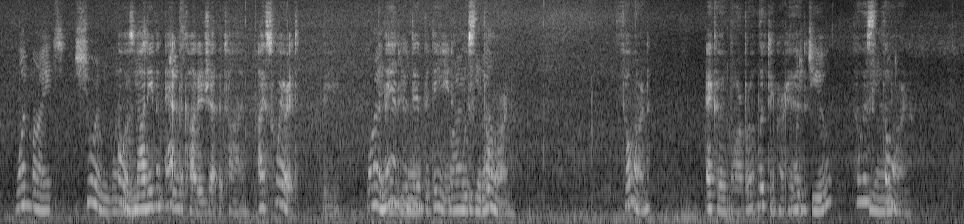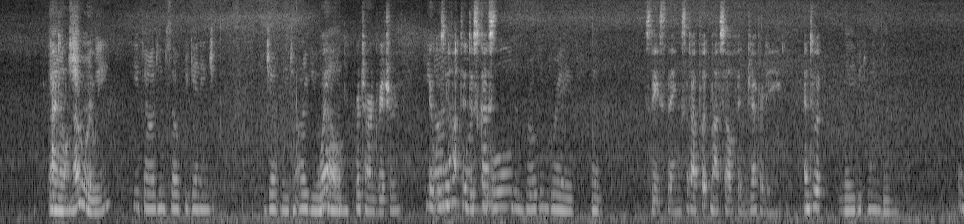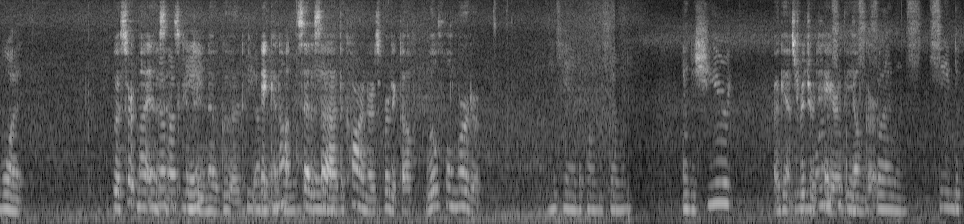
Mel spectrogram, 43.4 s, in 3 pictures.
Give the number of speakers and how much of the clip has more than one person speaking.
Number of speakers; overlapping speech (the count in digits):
2, about 27%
